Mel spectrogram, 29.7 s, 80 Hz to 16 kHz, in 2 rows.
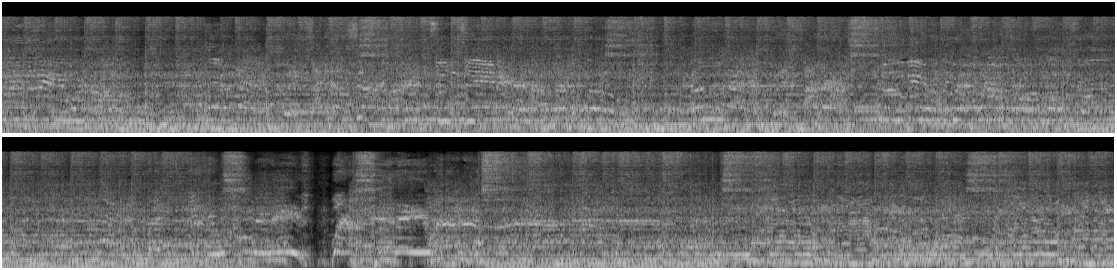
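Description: Live rock band playing: electric guitars, bass guitar and drums, with a male lead singer. The band cuts out for a moment about 19 seconds in, then comes straight back in.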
